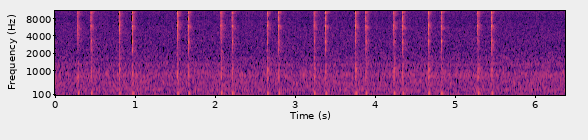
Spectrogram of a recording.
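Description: Rapid, irregular clicking of computer controls while paging through photos, about three to four clicks a second and often in quick pairs.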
